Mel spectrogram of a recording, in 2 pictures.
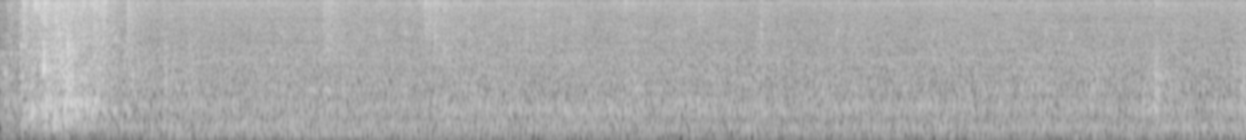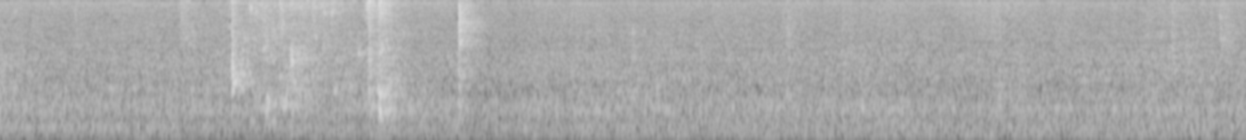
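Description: Aquarium aeration bubbling steadily, air bubbles rising through the tank water, with a few short louder noises around seven to eight and a half seconds in.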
